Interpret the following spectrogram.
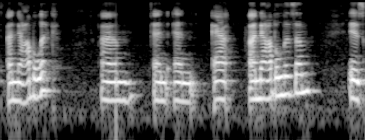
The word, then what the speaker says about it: anabolism: It's anabolic, and anabolism is correct, not anabolic. You have to put the emphasis on the second syllable of both catabolism, anabolism, and metabolism.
